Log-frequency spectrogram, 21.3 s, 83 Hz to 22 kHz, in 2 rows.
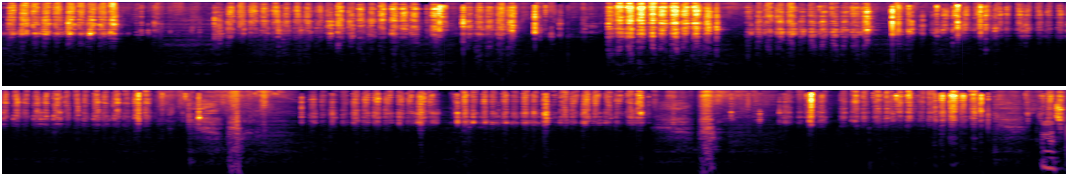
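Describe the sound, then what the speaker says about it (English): A metal file scrapes repeatedly across a Matchbox 33 Ford die-cast casting, giving close, dry rasping strokes in uneven bursts with brief pauses between them. "I'm using my file."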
